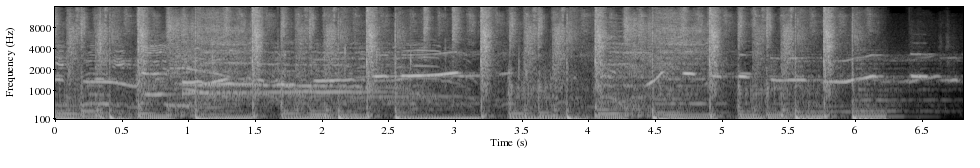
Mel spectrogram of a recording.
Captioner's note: bright upbeat music; artist whistling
